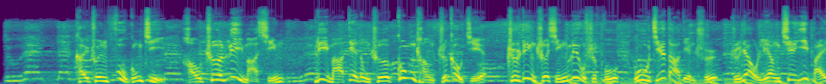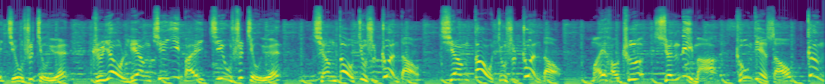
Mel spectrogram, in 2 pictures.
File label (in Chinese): 促销广告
